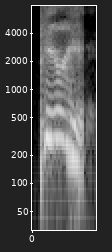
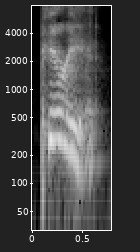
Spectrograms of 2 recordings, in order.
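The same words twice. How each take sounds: The two takes are said the same way.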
